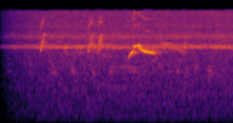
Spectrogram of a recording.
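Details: Piratic flycatcher recorded in Serro, Minas Gerais, Brazil: a single short, slurred whistle that rises then drops, heard once over a steady high insect drone.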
